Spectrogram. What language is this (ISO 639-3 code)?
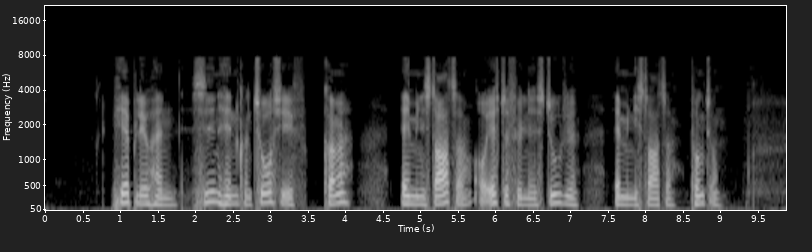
dan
